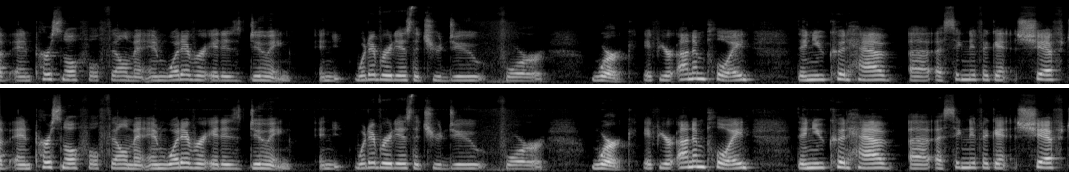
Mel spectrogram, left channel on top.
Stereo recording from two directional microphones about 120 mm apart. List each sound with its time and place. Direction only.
0.0 s speech: 40° right (ahead or behind)
2.8 s speech: 15° right (ahead or behind)
5.1 s speech: 25° right (ahead or behind)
